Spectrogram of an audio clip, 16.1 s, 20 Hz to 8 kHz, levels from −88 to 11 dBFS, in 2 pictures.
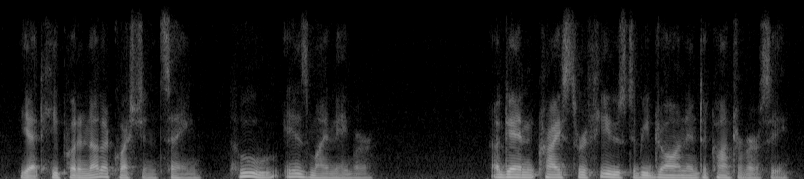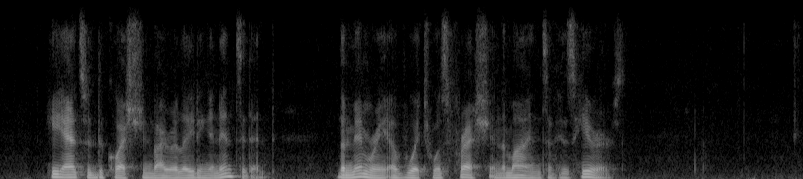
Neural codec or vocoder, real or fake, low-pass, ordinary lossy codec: codec, 16 kHz, 2 kbps, FunCodec, trained on LibriTTS, 25 frames a second; fake; 7.2 kHz; Opus, 16 kbps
